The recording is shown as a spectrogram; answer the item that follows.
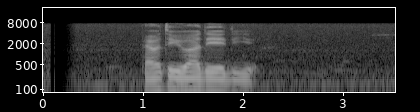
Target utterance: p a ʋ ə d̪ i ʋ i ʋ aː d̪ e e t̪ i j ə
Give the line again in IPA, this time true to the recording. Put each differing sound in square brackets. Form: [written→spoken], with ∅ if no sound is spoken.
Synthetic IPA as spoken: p [a→æ] ʋ ə [d̪→t̪] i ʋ i ʋ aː d̪ e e [t̪→d̪] i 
